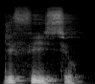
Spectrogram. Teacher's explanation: a sílaba tônica é o fi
